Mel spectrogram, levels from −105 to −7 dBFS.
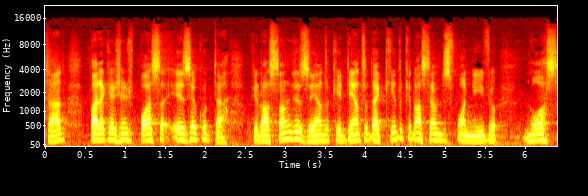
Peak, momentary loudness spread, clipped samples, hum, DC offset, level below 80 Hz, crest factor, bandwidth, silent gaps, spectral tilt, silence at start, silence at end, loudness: -2 dBFS; 9 LU; under 0.1%; none; under 0.1%; -52 dBFS; 20 dB; 15 kHz; none; -5 dB/octave; 0 s; 0 s; -22 LUFS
